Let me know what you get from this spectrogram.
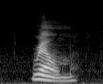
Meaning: A territory or state, as ruled by an absolute authority, especially by a king; a kingdom
- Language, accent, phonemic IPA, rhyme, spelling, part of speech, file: English, US, /ɹɛlm/, -ɛlm, realm, noun, En-us-realm.ogg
